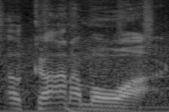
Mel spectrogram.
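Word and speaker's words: Oconomowoc: The 31-year-old from Economaw, Wisconsin. Yes, I can say Okonamaw. I assure you I butchered it terribly in the first days of Dylan's major league career.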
